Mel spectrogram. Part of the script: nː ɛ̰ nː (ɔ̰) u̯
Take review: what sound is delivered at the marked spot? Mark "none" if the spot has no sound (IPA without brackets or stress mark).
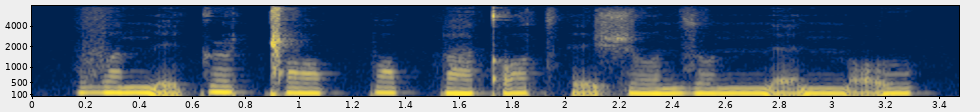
ɔ̰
